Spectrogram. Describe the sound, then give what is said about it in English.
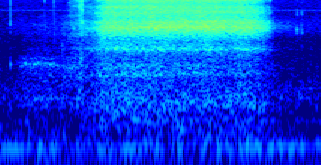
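Soft collective breath of a church audience, a quiet airy hiss that swells and holds for about a second before tapering off over a low background hum. “Before I start with our prayers, though, I want us to take a collective deep breath in”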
